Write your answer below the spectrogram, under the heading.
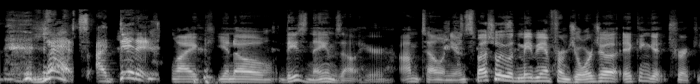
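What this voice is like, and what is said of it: Slight Southern US accent. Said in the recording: “I got a little Southern accent going”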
